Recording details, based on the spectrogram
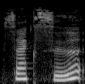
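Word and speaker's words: Sacks: 삭스, S-A-C-K-S예요. 잘못 발음하면 오해할 수 있기 때문에 정확히 알려드립니다.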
